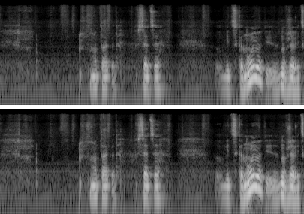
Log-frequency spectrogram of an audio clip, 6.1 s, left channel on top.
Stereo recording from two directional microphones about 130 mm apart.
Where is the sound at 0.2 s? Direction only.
25° right (ahead or behind).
